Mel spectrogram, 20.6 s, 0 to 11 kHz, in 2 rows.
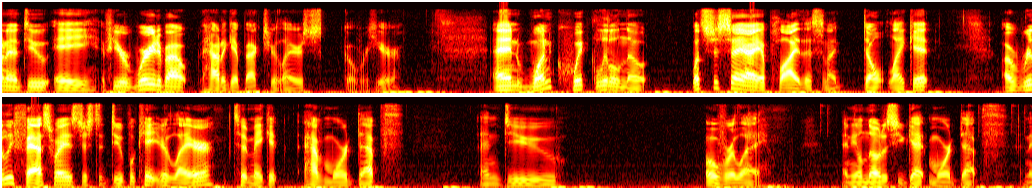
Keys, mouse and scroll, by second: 3.2 click, 10.3-11.9 drag, 13.0 click, 17.8 click, 18.6 click, 19.1 click, 20.1 click, 20.5 click.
